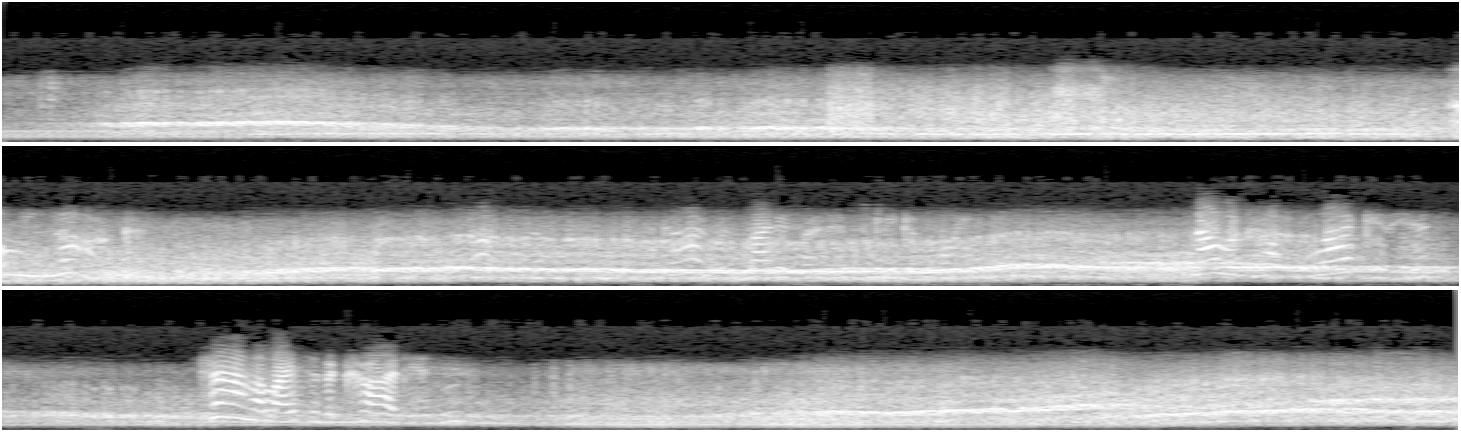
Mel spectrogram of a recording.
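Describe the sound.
A car engine roars steadily at speed, its pitch rising and falling as it drives hard along hill roads in strong wind before a storm, loud throughout, with voices talking over it.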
